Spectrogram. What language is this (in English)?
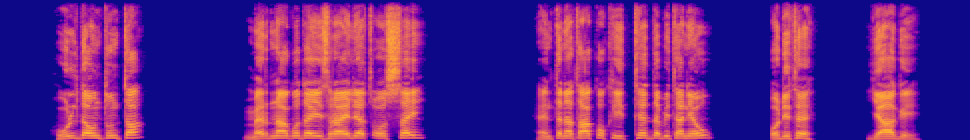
Dawro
